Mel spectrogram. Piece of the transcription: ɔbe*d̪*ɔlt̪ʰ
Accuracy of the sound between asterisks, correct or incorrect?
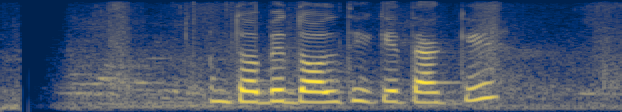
correct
